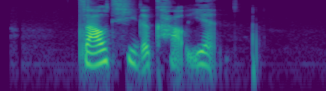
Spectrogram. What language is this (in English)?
Chinese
